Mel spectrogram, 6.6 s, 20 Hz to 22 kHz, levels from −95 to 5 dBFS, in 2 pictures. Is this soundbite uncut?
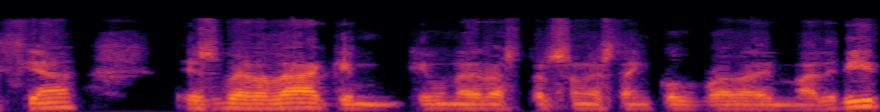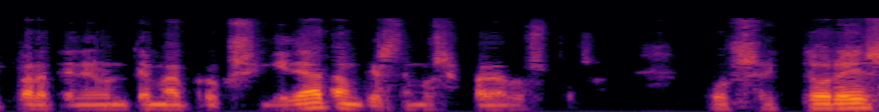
yes; 0 cuts

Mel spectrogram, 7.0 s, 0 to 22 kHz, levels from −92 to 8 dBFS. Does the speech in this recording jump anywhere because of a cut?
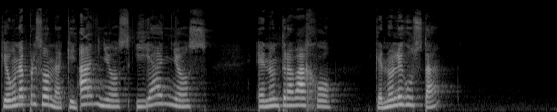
yes; 1 cut; at 1.0 s

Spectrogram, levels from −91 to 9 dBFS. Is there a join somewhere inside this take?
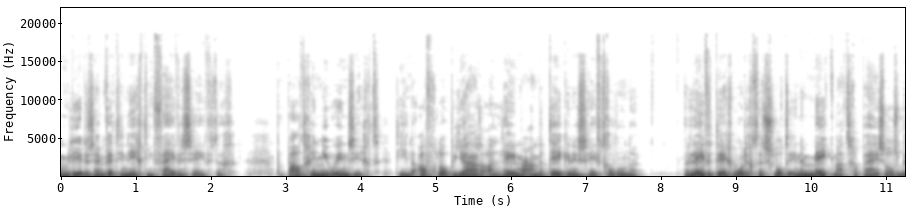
no; 0 cuts

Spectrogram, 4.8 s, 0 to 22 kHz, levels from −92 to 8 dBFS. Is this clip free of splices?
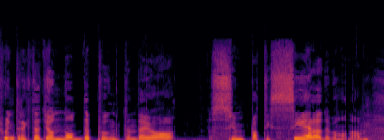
yes; 0 cuts

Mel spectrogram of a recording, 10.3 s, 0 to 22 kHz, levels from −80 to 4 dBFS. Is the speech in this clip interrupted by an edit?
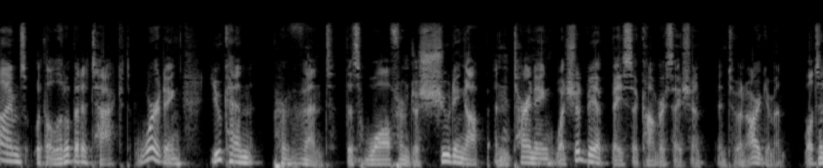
yes; 2 cuts; at 1.7 s, 3.3 s

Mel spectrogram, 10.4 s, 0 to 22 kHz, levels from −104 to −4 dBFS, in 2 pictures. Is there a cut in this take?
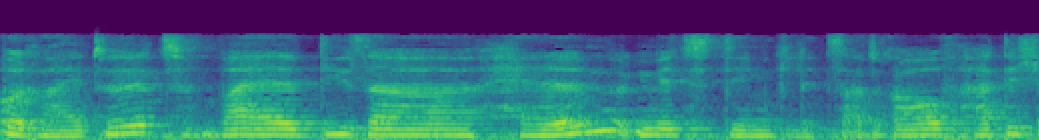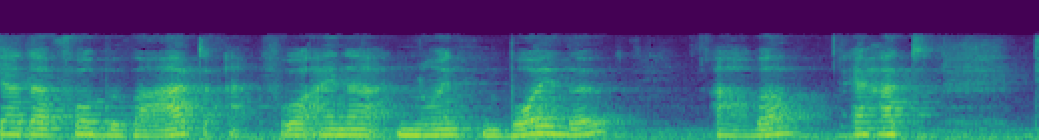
no; 0 cuts

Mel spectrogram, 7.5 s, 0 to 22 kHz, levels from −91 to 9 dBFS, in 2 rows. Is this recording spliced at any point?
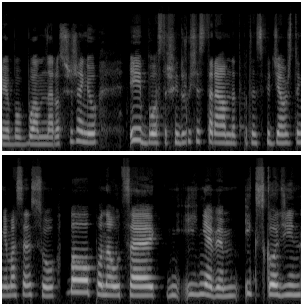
yes; 3 cuts; at 2.3 s, 3.0 s, 4.5 s

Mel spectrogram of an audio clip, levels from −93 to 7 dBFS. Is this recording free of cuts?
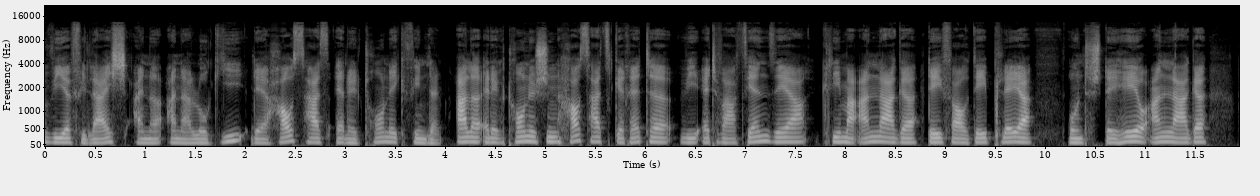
no; 3 cuts; at 2.1 s, 4.0 s, 8.8 s

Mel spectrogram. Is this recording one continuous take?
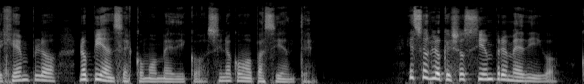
yes; 0 cuts

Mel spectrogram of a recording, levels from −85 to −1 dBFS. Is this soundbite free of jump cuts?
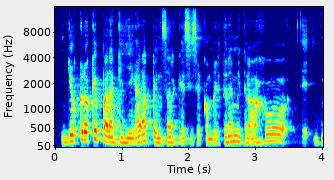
yes; 0 cuts

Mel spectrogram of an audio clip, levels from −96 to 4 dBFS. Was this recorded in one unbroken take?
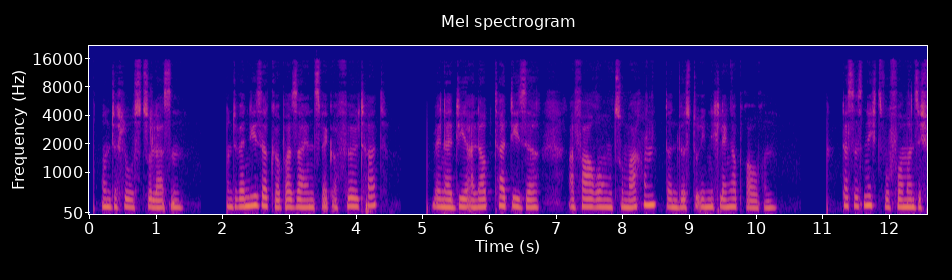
yes; 0 cuts

